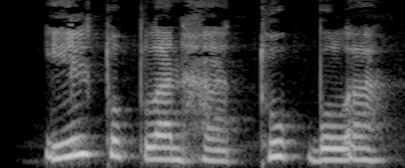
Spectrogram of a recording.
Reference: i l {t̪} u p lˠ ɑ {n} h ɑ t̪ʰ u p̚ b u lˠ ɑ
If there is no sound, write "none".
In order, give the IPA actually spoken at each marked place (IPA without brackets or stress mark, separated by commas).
t̪, n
